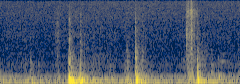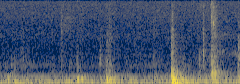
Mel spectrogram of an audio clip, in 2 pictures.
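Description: A few scattered knocks and thumps on a stage as a performer walks across it and takes up an acoustic guitar, the loudest about a second in and another near the end, over faint room tone.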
